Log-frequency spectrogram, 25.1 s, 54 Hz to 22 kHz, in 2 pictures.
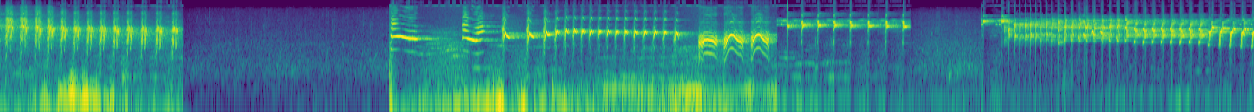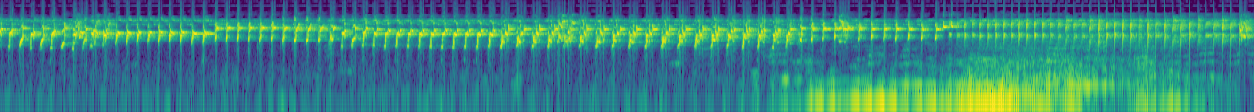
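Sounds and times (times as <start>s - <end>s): songbirds rapid sharp calls: 0.0s - 1.8s, 3.9s - 8.8s
low hum: 3.9s - 7.8s, 20.1s - 24.7s.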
